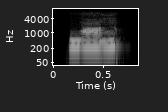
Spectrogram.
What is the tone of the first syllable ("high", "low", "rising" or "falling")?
low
